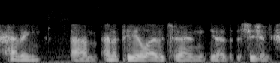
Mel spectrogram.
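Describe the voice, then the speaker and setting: At a moderate pace, the speaker talks with an Australian accent. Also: man. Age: 50s. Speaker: journalist. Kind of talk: interview.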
